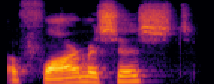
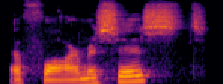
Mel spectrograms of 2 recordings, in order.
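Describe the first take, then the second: First: Pharmacist said slow, higher and a bit louder; teacher introduces pharmacist slowly, pitched up; model pronunciation. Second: Said in the usual way. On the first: Shown as a demonstration. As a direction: present "A pharmacist" slowly and brightly. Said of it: "teacher models new word". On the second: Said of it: "teacher repeats the word".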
